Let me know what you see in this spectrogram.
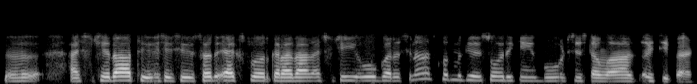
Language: Kashmiri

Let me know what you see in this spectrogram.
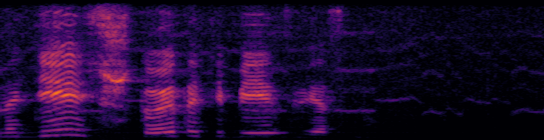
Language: Russian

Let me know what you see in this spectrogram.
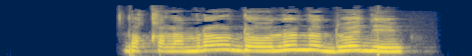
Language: Pashto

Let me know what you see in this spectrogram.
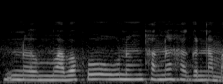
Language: Bodo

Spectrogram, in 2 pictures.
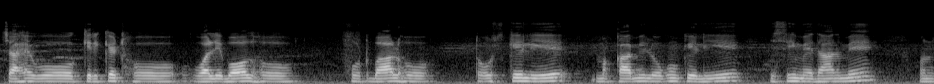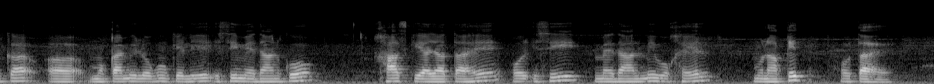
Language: Urdu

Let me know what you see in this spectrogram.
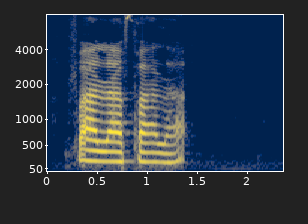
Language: Tem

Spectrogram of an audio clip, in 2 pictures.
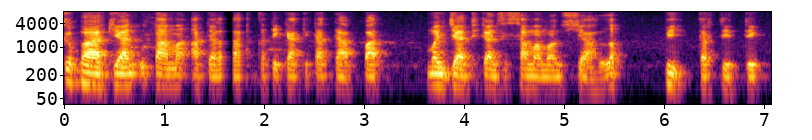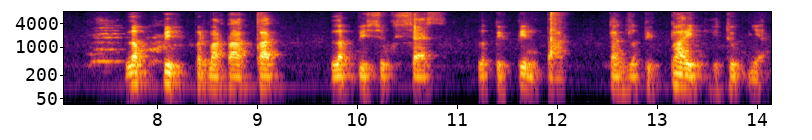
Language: Indonesian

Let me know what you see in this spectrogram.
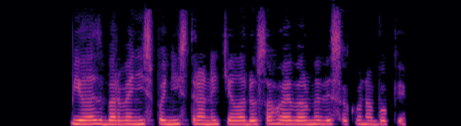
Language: Czech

